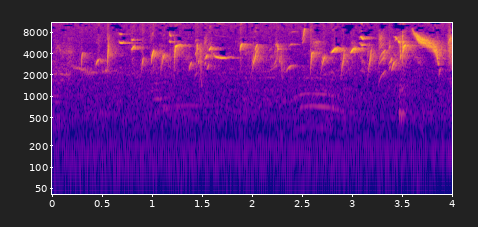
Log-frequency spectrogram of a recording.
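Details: Caged wild European goldfinch from Algeria in continuous song: fast, bright twittering of short chirps, slurred whistles and buzzy trills jumbled together in a high register. A steady low hum runs underneath.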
